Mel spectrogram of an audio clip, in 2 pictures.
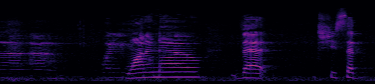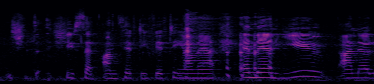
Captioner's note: laughter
